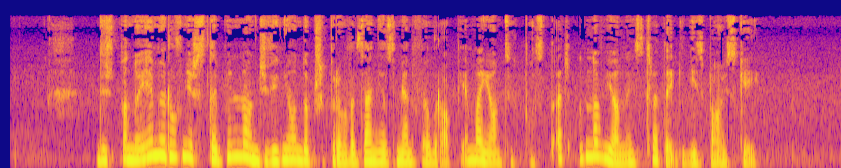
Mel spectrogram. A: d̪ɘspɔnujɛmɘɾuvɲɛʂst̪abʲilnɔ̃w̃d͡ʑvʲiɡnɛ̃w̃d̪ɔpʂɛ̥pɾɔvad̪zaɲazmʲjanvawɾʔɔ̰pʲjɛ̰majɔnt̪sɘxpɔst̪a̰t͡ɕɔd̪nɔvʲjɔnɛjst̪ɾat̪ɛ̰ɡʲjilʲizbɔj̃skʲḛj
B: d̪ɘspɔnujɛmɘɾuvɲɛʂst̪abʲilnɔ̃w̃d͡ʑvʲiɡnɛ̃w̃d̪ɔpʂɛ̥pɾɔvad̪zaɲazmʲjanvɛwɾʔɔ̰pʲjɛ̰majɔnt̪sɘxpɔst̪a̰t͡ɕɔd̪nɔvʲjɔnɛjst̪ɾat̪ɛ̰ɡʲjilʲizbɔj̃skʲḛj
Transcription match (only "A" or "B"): B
